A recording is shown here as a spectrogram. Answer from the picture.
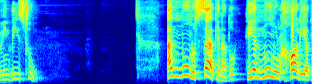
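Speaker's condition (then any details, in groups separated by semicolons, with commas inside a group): No condition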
